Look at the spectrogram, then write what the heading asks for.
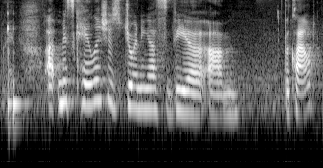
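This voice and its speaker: A woman chairing a formal public meeting, asking questions in measured, halting phrases. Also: on the high side, fairly bright tone. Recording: faintly noisy meeting room.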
